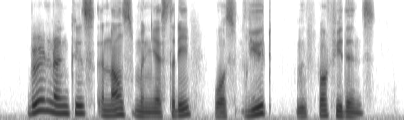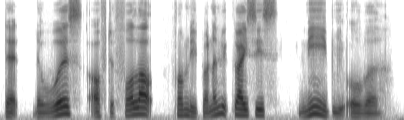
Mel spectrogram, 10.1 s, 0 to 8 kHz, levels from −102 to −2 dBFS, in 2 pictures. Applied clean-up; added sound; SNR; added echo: neural diffusion model UNIVERSE++.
